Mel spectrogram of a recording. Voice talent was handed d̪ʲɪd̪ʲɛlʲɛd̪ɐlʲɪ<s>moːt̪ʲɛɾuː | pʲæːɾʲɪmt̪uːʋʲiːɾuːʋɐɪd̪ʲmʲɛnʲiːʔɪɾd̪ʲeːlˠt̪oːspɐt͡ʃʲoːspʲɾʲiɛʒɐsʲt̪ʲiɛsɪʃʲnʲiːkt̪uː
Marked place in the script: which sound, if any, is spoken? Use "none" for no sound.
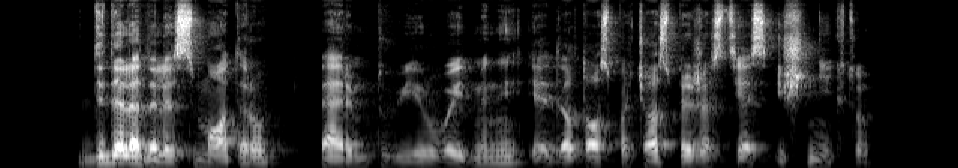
s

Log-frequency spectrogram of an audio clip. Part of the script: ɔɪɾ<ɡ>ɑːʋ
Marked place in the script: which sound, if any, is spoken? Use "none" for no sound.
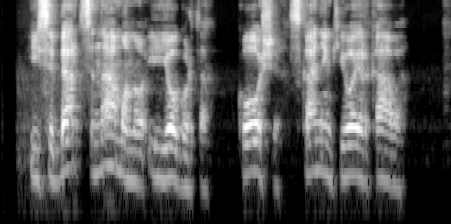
k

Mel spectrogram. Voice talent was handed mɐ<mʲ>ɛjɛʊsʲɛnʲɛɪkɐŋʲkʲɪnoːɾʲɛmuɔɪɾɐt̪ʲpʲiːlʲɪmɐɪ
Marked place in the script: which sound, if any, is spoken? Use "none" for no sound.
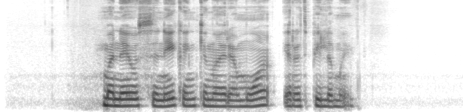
nʲ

